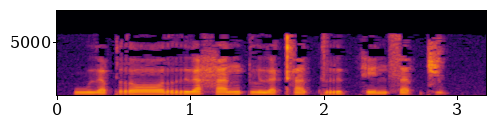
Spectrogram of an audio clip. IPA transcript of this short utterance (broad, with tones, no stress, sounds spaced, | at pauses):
w ɯ˩˦ a̯ p r ɔː˧ r ɯ˦˥ a̯ h a˦˥ n p l ɯ˩˦ a̯ kʰ a˨˩ t̚ k r ɯ˥˩ k̚ h e˩˦ n s a˨˩ t̚ t͡ɕ o˨˩ k̚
